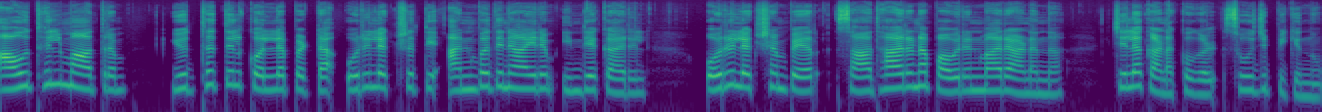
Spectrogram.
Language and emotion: Malayalam, neutral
